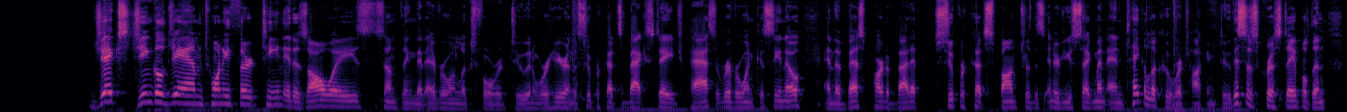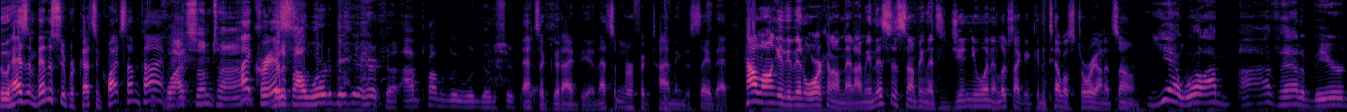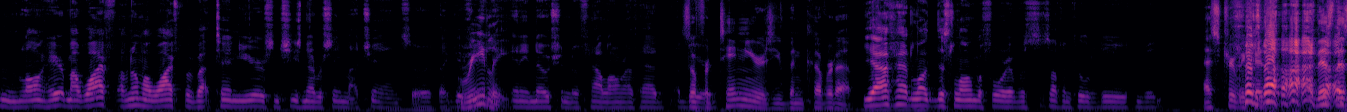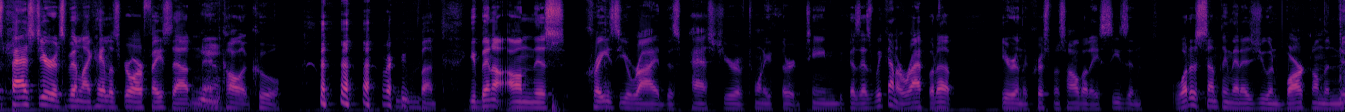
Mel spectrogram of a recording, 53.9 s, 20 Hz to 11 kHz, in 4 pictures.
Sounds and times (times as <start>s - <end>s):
Speech: 0.9s - 43.2s, 44.3s - 53.8s.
